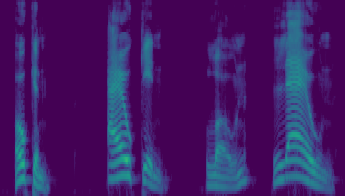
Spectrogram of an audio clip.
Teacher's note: With the tongue lowering, the resonance partly accounting for that sound ah being uttered before the tongue can return to its normal O, American O, placement, all right? We now have a triphthong or three-stage vowel beginning with ah.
